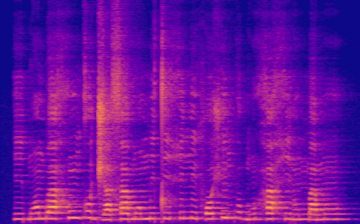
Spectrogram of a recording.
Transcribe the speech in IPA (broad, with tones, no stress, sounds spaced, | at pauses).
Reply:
i˨ b ɔ̃˨˦ b a˧ h ũ˦ ɡ o˦˨ d͡ʒ a˨ s a˧ b ɔ̃˧ m i˧ t i˧ h i˦ n ĩ˦˨ f ɔ˨˦ ʃ ĩ˦ b o˦˨ b ũ˧ h a˦ h i˦˨ ɾ ũ˨˦ m a˧ m ũ˧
